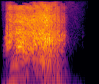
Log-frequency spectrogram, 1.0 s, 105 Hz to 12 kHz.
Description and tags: Creature Voice, A4, Dry
Raw audio of scraping a wet polystyrene bodyboard with my hands. Then processed and edited with a pitch shifter in Cubase to sound like a creature. Part of a sound library that creates vocalization sounds using only a bodyboard.
An example of how you might credit is by putting this in the description/credits:
The sound was recorded using a "H1 Zoom recorder" and edited in Cubase on 16th August 2017.
BB, bodyboard, creature, Hidden, monster, stretch, surfboard, vocalisation, vocalization, Voices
